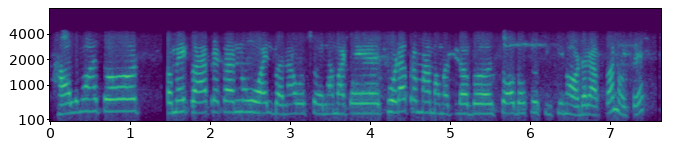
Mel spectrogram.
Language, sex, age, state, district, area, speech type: Gujarati, female, 30-45, Gujarat, Narmada, rural, conversation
